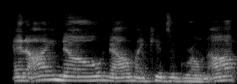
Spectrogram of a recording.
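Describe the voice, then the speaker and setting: A woman's voice, fairly low in pitch, with fairly even intonation. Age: 60s. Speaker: college marketing director, former TV journalist. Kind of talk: panel discussion. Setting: video call. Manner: halting.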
